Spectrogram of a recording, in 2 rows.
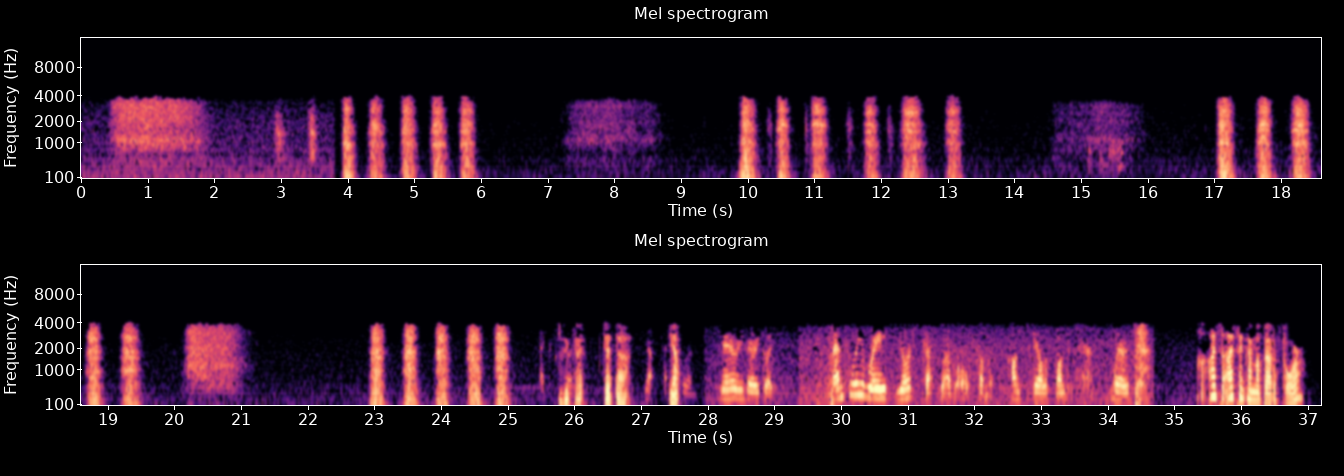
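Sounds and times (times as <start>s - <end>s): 
forceful nasal breathing in a fire-breath exercise: 0.4s - 2.0s, 2.9s - 6.0s, 7.2s - 8.8s, 9.8s - 13.4s, 14.5s - 16.0s, 17.0s - 21.3s, 22.9s - 25.2s, 34.1s - 34.7s
speech: 25.8s - 29.2s, 29.8s - 34.7s, 35.4s - 37.0s.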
